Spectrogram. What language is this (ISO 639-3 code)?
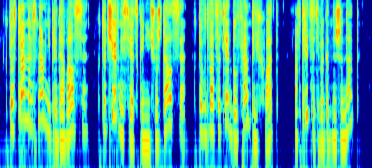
rus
